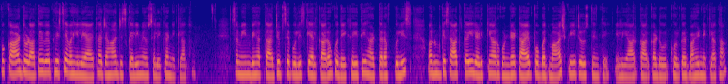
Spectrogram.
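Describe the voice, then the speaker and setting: A woman reading a romance novel aloud as an audiobook narrator, in a steady storytelling manner. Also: medium pitch, dry recording.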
